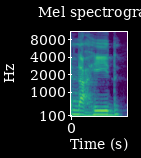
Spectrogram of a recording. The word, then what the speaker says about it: नाहीद: नाम है नाहीद। नाहीद नाम के इंग्लिश में स्पेलिंग है NAHEED, नाहीद।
